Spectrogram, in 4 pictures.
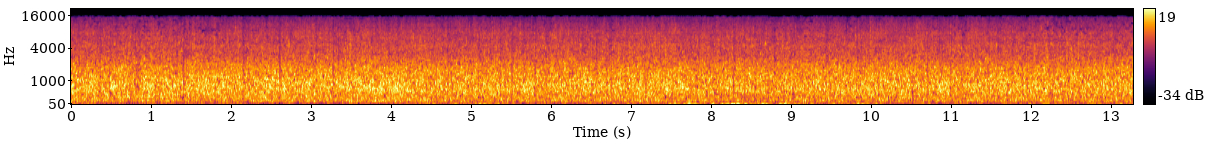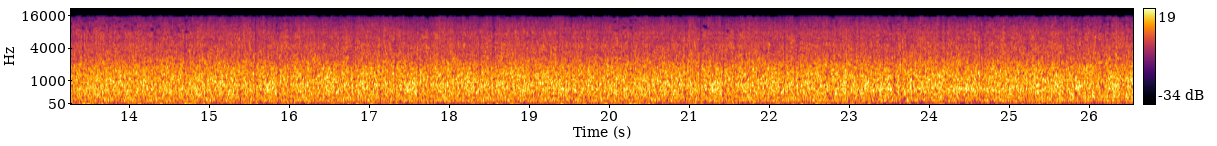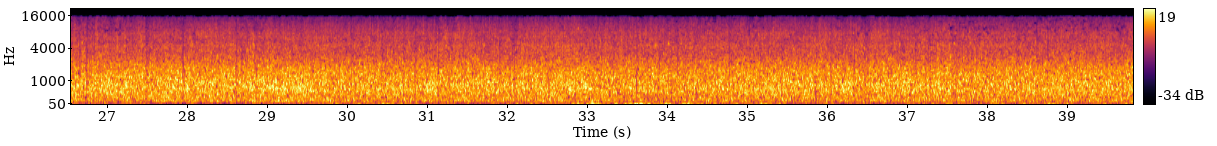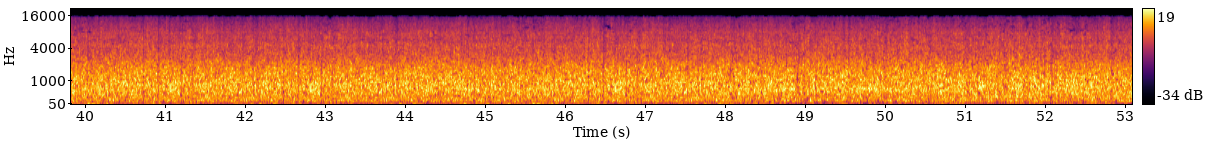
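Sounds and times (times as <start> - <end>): steady rain hiss: 0.0 - 53.0.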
